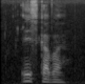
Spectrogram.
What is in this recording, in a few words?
"tree", Wamut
